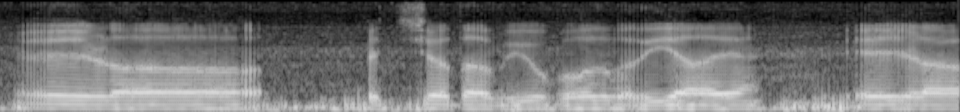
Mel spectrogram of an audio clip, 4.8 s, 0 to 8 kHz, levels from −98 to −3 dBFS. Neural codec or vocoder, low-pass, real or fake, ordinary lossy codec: codec, 16 kHz, 16 kbps, FreqCodec, larger model; 7.2 kHz; fake; none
